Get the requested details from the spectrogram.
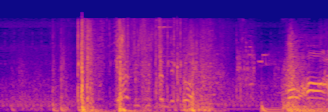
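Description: Gunshots crack loudly in quick bursts.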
